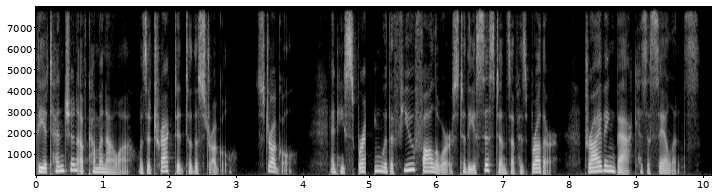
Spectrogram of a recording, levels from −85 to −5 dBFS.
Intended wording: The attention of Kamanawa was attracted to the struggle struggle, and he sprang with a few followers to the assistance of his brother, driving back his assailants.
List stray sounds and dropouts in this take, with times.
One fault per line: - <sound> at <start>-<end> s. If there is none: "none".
- dropout at 4.9-5.1 s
